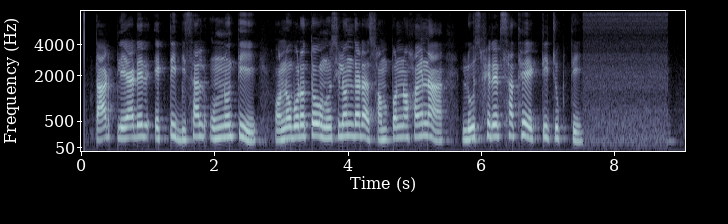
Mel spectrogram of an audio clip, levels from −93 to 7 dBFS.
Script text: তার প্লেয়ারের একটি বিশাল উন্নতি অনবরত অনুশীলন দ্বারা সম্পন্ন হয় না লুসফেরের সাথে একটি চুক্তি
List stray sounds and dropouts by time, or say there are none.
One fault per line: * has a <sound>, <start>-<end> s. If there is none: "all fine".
all fine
